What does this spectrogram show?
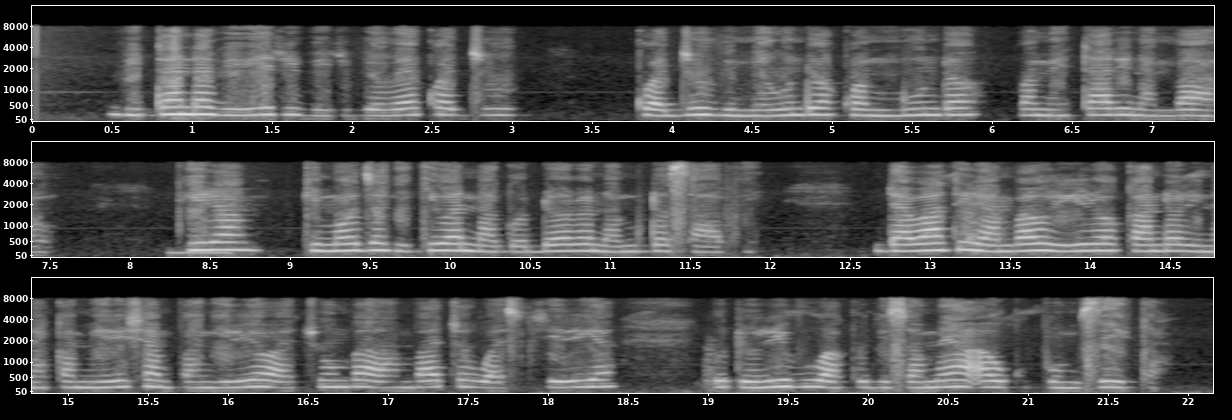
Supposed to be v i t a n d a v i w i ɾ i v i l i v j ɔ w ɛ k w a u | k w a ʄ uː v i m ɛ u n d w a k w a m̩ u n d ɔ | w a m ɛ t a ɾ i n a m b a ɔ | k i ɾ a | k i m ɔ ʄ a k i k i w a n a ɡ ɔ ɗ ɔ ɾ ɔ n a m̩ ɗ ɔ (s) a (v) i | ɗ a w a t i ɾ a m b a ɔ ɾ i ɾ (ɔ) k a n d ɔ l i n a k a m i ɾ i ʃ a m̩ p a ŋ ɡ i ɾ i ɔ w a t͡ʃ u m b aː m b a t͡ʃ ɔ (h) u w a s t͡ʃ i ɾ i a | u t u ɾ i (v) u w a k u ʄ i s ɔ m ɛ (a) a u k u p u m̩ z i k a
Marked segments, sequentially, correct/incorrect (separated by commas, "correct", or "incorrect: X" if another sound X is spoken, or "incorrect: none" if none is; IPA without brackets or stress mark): correct, incorrect: f, correct, correct, correct, correct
